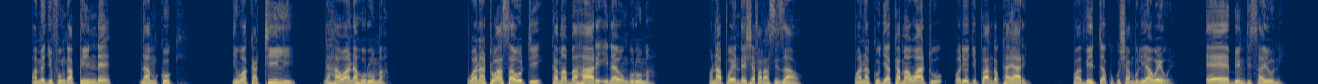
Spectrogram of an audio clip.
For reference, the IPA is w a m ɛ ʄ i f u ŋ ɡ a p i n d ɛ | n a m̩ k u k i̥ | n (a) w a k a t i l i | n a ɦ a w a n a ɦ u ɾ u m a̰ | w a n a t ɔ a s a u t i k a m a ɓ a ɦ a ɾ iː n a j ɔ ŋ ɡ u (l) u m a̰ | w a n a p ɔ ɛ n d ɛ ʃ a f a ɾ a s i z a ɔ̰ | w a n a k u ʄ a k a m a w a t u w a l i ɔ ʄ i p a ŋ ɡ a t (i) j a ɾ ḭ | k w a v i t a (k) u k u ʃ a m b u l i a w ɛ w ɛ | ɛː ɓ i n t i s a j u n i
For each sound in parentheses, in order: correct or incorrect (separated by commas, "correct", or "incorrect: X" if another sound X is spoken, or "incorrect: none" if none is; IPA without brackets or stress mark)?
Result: incorrect: i, incorrect: ɾ, incorrect: a, correct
